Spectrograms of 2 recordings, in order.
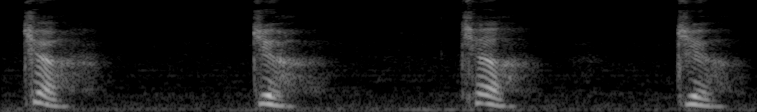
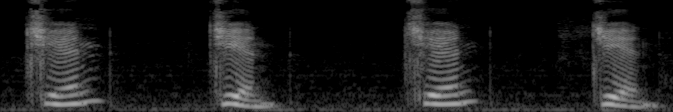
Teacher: Ch is a affricate palato-alveolar voiceless and j is a affricate palato-alveolar voice.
